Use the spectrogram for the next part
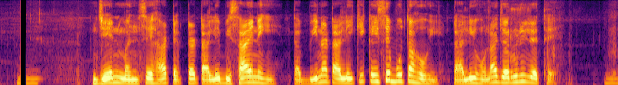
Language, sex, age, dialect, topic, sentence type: Chhattisgarhi, male, 31-35, Central, banking, statement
